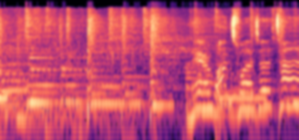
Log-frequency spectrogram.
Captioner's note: audience applauding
